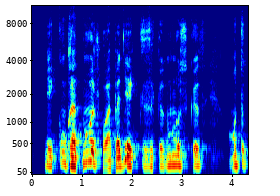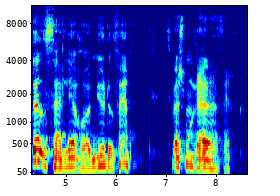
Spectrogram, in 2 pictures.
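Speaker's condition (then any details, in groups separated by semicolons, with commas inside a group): Primary progressive multiple sclerosis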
